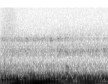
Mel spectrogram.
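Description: Low, steady rumble of an old diesel Chevy car engine idling close by, a constant drone with no clear revving.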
